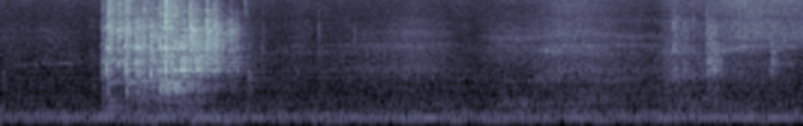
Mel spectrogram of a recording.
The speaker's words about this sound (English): That's a lot of dice. That's a lot of dice.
